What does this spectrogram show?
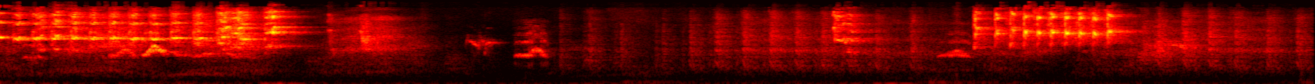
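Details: Several parrots chirring in fast rattling trills, high-pitched and buzzy, with a few harsh squawks in between.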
